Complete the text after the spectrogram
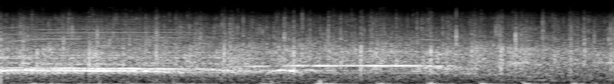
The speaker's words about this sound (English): A round of applause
